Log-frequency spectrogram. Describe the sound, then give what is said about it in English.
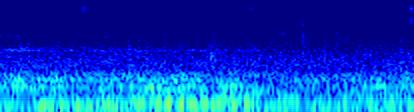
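Steady rain falls on a morning, a soft continuous patter that stays even throughout with no voices. “it is a lovely morning. I do love this rain.”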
